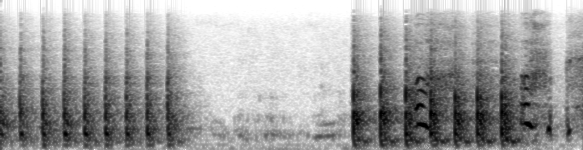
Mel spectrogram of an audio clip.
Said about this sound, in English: that knock on the door, and Nicodemus sleepily answering it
